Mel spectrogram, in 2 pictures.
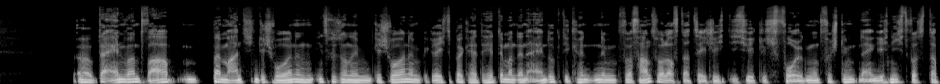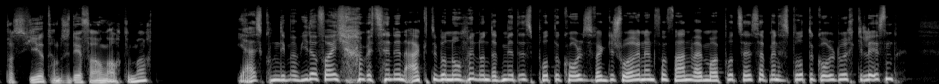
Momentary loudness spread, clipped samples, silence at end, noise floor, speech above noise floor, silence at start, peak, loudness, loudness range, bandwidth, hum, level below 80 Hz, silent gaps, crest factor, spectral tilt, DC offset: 6 LU; under 0.1%; 0.45 s; -79 dBFS; 61 dB; 0.75 s; -4 dBFS; -19 LUFS; 3 LU; 16.5 kHz; none; -44 dBFS; none; 14 dB; -6.5 dB/octave; under 0.1%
